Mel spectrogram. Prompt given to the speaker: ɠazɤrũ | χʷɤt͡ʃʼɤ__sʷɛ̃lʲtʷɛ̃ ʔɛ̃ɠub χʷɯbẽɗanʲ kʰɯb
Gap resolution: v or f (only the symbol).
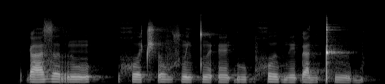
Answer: v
